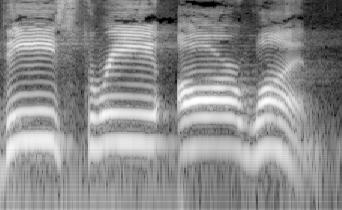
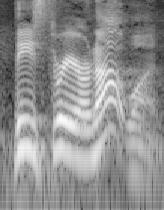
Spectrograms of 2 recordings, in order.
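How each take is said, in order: First: "These three are one" very slow, every word weighted, "These" leaned on; emphatic quote. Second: "not" hit hardest, mocking the heretics' claim; stress on not. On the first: Shown as a demonstration. Preacher stating the true doctrine, slow and emphatic. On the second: Preacher voicing the heretics' claim, stress on "not". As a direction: lean on "not" in "These three are not one". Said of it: "You know what they're saying?".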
